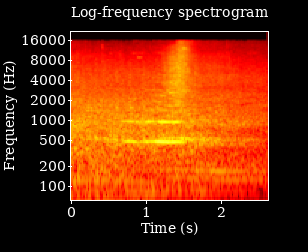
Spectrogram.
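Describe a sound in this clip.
A small car whooshes past.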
